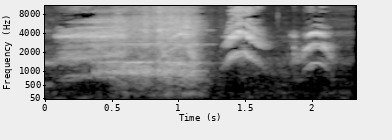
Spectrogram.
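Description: A harsh, noisy sound lasting about a second, then a pet rose-ringed parakeet gives two short calls that rise and fall in pitch, one shortly after the midpoint and one at the very end.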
